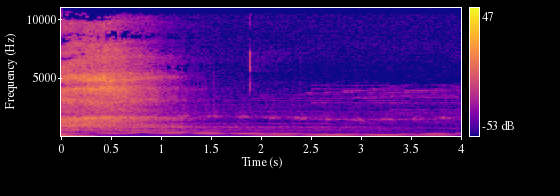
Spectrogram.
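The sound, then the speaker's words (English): A single deep breath rushes out as a breathy burst of air that fades within about a second, then soft, sustained music tones swell and ebb on their own. “Take a deep breath in through the nose and then out through the mouth.”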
